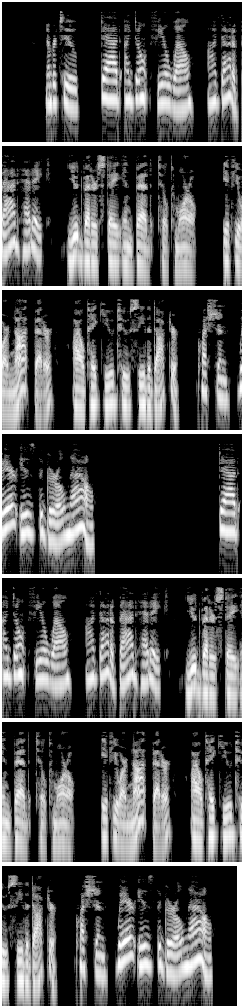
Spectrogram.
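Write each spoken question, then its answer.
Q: Question, where is the girl now?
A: At home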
